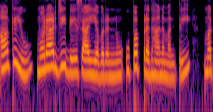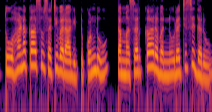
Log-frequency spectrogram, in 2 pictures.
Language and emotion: Kannada, neutral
